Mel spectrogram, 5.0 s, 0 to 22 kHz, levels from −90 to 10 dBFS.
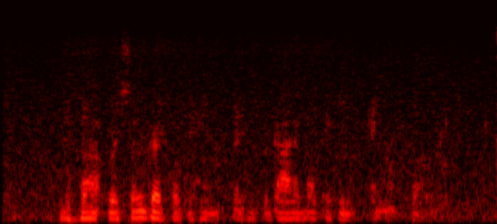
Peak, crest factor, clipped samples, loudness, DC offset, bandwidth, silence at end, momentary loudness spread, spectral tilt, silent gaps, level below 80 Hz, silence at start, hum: -30 dBFS; 22 dB; under 0.1%; -52 LUFS; under 0.1%; 15 kHz; 0 s; 17 LU; -6 dB/octave; none; -76 dBFS; 0.05 s; none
